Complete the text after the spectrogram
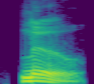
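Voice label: "lieu", American English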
